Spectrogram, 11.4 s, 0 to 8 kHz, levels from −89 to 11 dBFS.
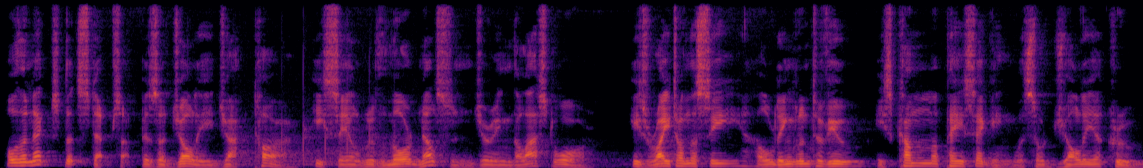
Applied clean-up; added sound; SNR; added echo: none; Mechanisms; 19 dB; reverberation time 0.3 s.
